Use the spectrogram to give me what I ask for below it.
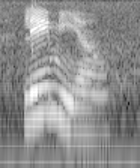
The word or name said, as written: lamia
